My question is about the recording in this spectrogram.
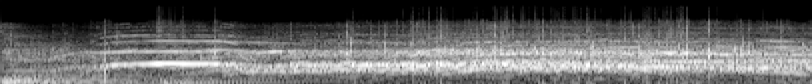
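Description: Live concert audience cheering and whooping at the end of a song, starting about half a second in. The last guitar chord is still ringing under the cheers for the first second or so, then fades out.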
